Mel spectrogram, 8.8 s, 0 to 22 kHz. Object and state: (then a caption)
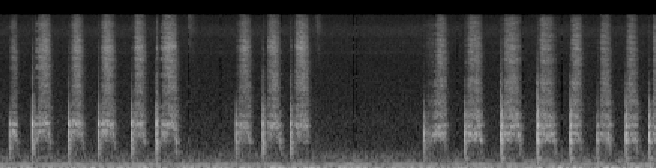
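Chalk drawn on a chalkboard. Yellow chalk held in the fingers scratches hatching lines across a large, solid, flat painted chalkboard with a green frame while drawing a Pikachu. About 17 quick, bright, rasping strokes come in three bursts separated by short pauses. A faint steady low hum runs underneath.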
